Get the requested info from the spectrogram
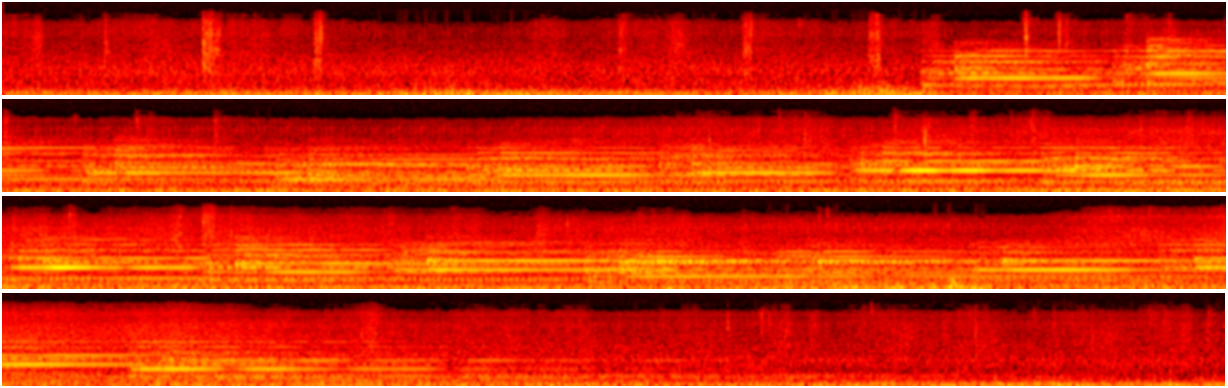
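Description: Clock bells chiming a tune of many overlapping ringing notes, starting about six seconds in and dying away near the end, over a steady low outdoor rumble.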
